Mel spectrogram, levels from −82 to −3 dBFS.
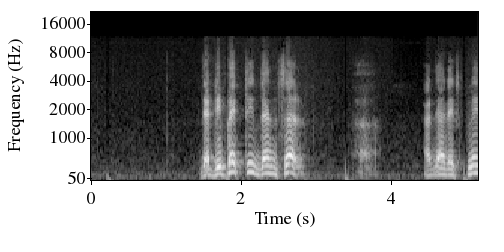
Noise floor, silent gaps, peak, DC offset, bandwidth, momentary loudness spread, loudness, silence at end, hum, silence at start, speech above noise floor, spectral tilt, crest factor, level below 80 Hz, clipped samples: -50 dBFS; none; -2 dBFS; under 0.1%; 12 kHz; 19 LU; -16 LUFS; 0 s; none; 0.2 s; 35 dB; -5.5 dB/octave; 16 dB; -50 dBFS; under 0.1%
